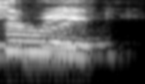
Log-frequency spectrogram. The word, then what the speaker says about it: Usui: And she's a Yushi, and if am I mispronouncing that, please forgive me. Usui.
